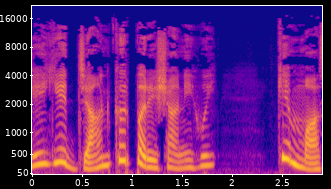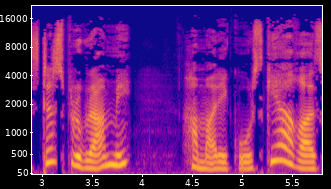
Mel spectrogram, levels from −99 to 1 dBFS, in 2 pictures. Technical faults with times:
0.00-5.81 MP3 compression
0.46 pre-echo
0.81-1.06 pre-echo
2.46 pre-echo
3.01 pre-echo
5.25 pre-echo

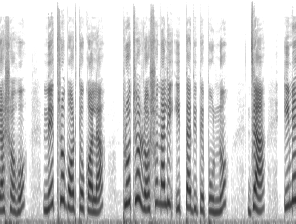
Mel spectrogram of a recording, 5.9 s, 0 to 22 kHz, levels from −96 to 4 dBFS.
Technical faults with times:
none

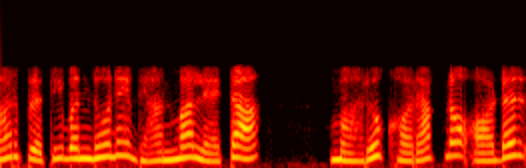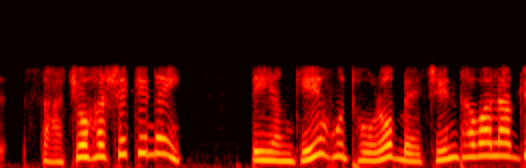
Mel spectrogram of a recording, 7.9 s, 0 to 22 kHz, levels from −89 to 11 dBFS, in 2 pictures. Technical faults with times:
0.00-7.89 Opus voice compression

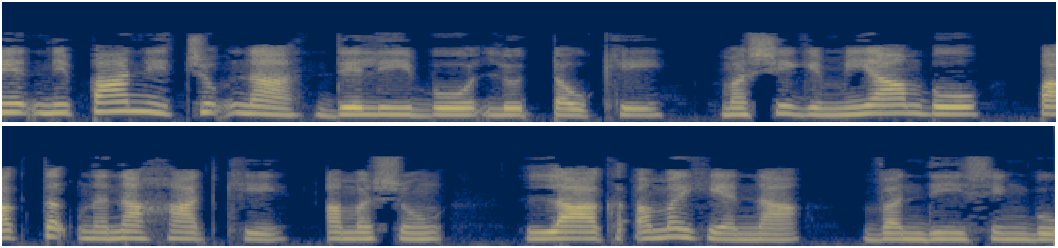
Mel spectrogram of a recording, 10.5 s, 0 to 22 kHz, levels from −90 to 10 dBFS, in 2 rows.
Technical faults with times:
0.00-10.54 transcoding between lossy codecs

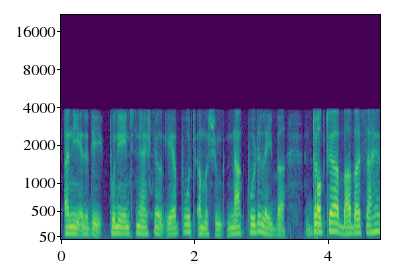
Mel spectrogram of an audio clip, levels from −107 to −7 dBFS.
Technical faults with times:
3.81-3.84 packet loss with pitch repetition

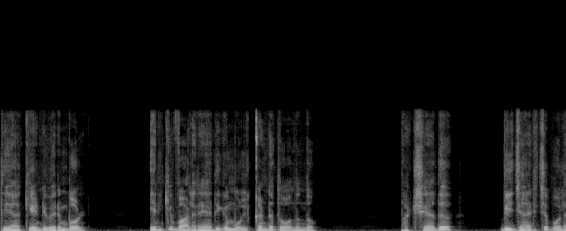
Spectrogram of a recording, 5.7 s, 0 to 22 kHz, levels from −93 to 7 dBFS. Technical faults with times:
0.00-5.67 low-delay AAC compression
1.64 pre-echo
2.55 pre-echo

